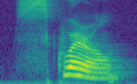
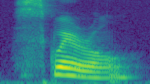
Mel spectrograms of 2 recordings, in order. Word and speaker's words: squirrel: Squirrel. Squi, like squid. Roll. Squirrel.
